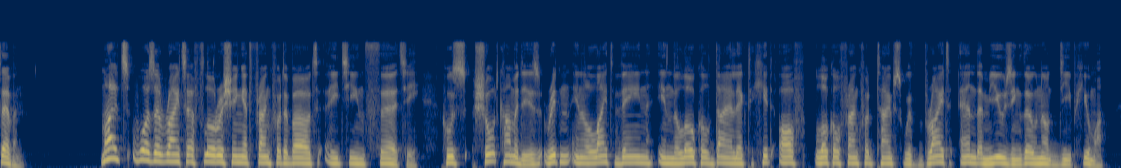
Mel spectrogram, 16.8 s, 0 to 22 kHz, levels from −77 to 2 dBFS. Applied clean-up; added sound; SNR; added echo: none; none; none; none.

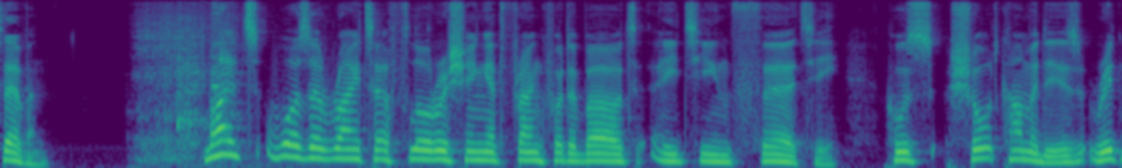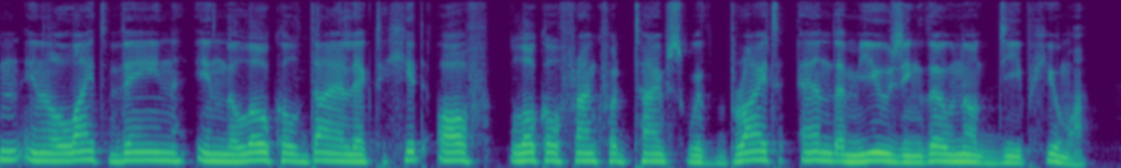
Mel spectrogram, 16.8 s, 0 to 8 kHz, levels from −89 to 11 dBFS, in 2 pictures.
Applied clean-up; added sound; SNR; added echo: neural separator model SepFormer DNS4.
